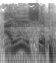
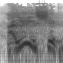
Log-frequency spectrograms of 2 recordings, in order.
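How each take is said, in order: First: "his" pressed hard, rising question; stress on his. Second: "you" hit hard and louder, falling; stress on you. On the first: Preacher asks congregation. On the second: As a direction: push the word "you", bring it down. Preacher repeats question. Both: Shown as a demonstration.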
